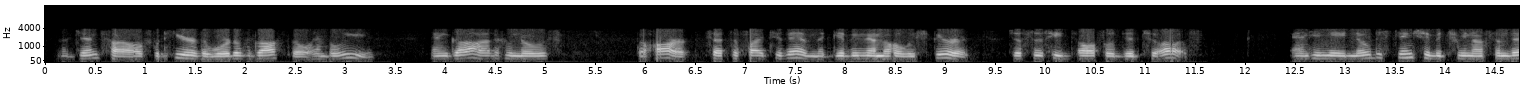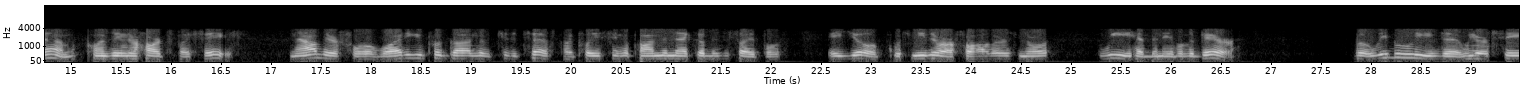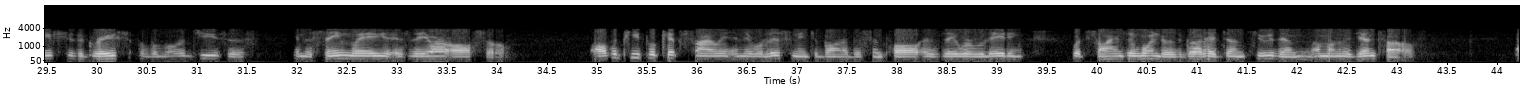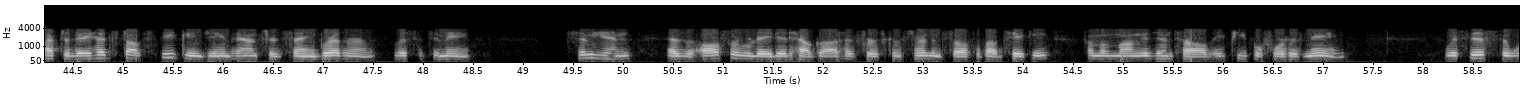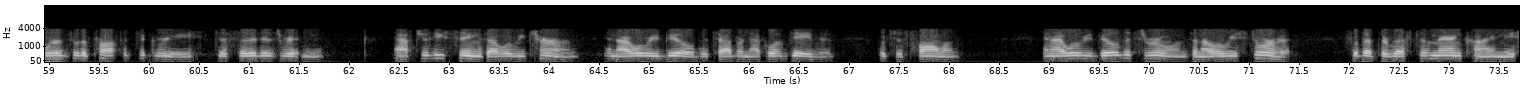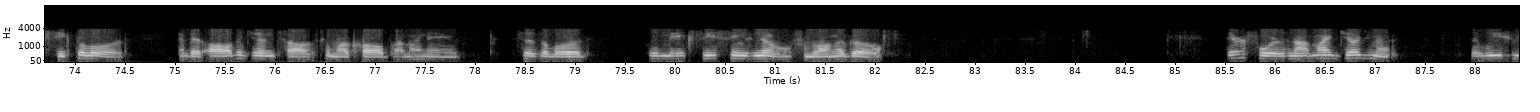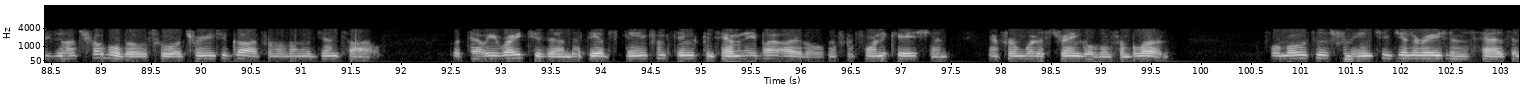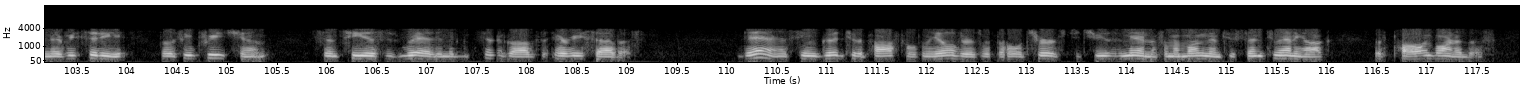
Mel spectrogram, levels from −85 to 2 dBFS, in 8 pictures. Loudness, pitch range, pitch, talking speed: -23 LUFS, 140-160 Hz, 150 Hz, 170 wpm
